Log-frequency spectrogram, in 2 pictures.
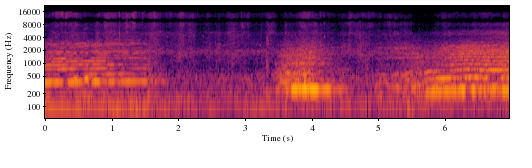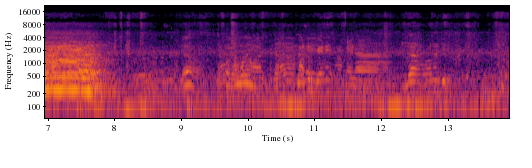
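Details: Ken Arok Bimasakti, a giant contest cattle bound for a DKI show, lets out a loud, long, rich lowing moo, preceded by a shorter bellow, then softer wavering moans, with low rumbling background noise.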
